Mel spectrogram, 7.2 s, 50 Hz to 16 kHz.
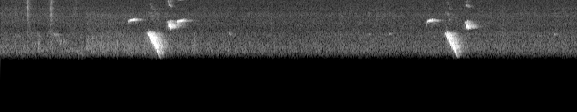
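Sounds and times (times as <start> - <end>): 
Eurasian blue tit Cyanistes caeruleus calling with high thin chirps: 1.6 - 2.3, 5.4 - 6.0.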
